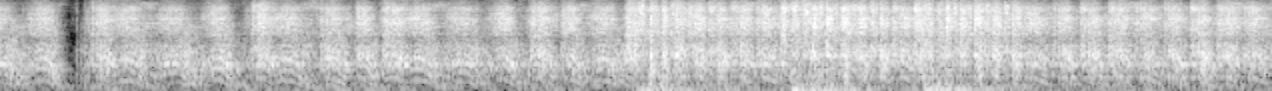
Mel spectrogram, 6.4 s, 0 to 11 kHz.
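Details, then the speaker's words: 1980 Chevy Luv truck, abandoned in a junkyard since 1998, first start: cranks about three seconds, fires and picks up to a fairly even idle without knocking; good running little motor, smoking that clears a little. "that's a good running little motor other than all the smoke it's going away a little that's it idling H there it is it runs"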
